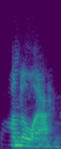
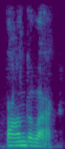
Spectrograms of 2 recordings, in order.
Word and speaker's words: Fond du Lac: do you say the talent your town's name fond du lac fond du lac what is that tammy as the finale is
